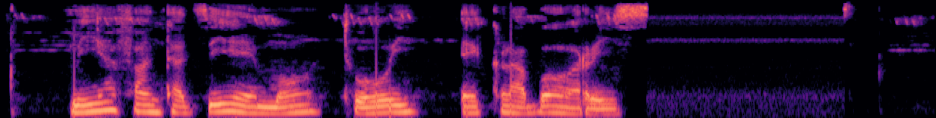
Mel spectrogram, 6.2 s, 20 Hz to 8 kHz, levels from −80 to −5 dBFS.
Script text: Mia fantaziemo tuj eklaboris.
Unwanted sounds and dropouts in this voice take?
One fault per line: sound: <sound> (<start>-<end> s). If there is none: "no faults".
no faults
